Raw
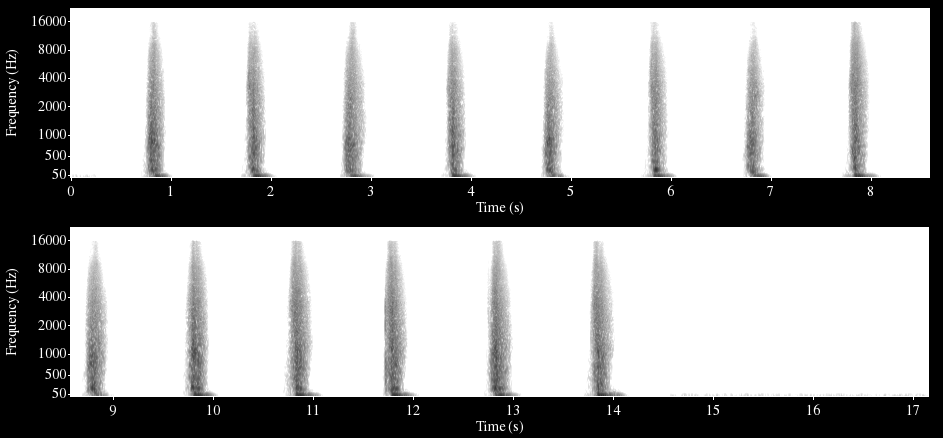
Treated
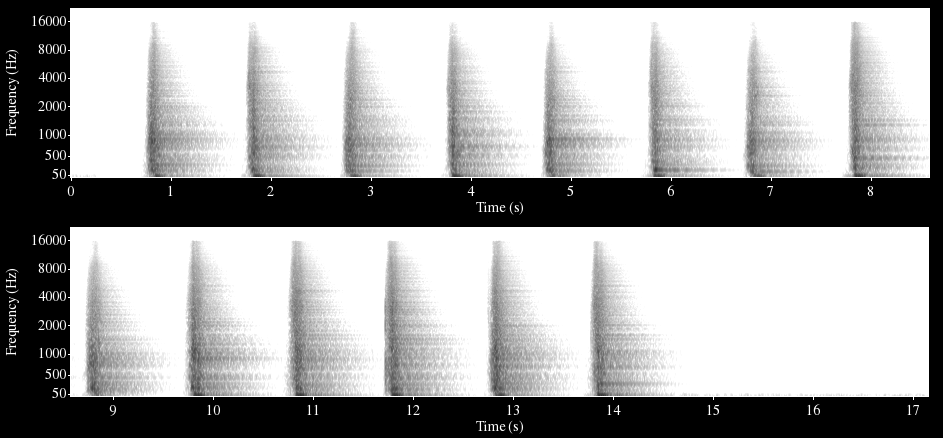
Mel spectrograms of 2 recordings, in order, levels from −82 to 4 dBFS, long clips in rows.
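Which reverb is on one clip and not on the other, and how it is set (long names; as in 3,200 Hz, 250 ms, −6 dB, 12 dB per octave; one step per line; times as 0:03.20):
feedback delay network reverb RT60 1.1 s, low-frequency decay 0.9×, high-frequency decay 0.7×, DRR 8 dB
level −1 dB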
